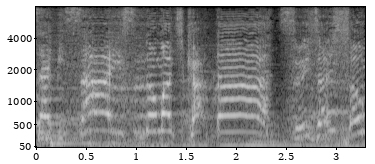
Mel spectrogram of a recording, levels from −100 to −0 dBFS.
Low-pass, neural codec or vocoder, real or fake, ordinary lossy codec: none; codec, 16 kHz, 0.4 kbps, LongCat-Audio-Codec; fake; none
